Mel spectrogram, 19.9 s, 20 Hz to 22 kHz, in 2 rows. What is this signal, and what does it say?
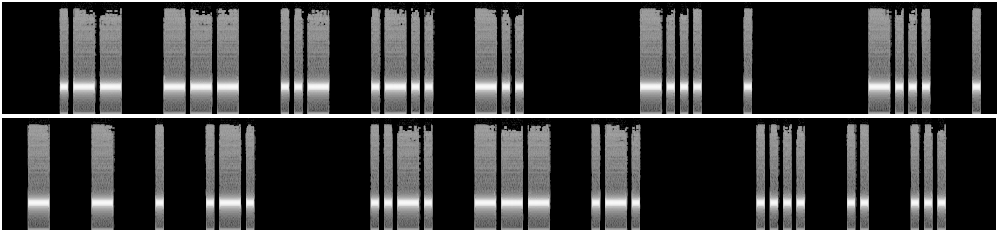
Morse code, heard as a keyed tone, about 18 wpm, spaced as for 12 wpm, 1000 Hz. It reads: WOULD BE BETTER FOR HIS
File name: qotdfiles / 12wpm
